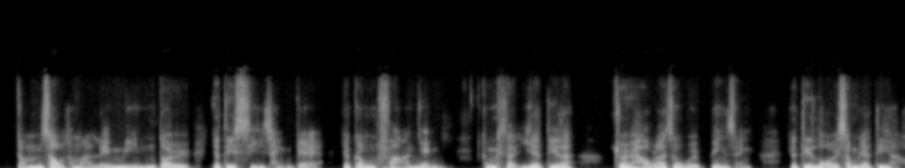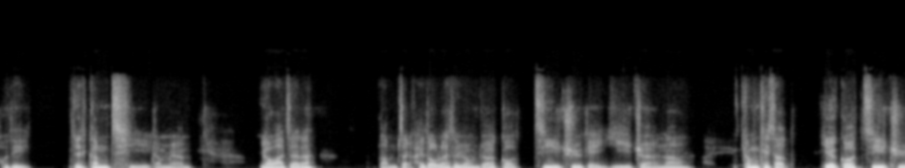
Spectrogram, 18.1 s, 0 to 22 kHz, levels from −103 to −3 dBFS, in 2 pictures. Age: 20-39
